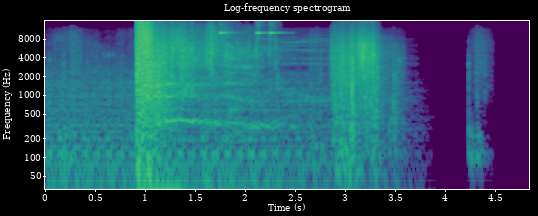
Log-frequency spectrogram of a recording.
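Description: Gunfire in the survival horror game Resident Evil HD Remaster, several sharp blasts with ringing tails, the biggest early and another a couple of seconds later, then a short final burst after a quiet gap.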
